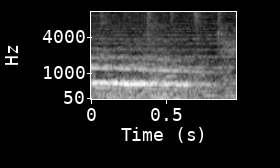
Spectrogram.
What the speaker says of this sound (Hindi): इसके लिए पूरे शहर में तेज आवाज में सायरन बजाए गए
